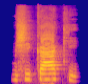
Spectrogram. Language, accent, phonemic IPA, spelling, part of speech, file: Swahili, Kenya, /m̩.ʃiˈkɑ.ki/, mshikaki, noun, Sw-ke-mshikaki.flac
- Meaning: kebab (skewered meat, especially beef)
